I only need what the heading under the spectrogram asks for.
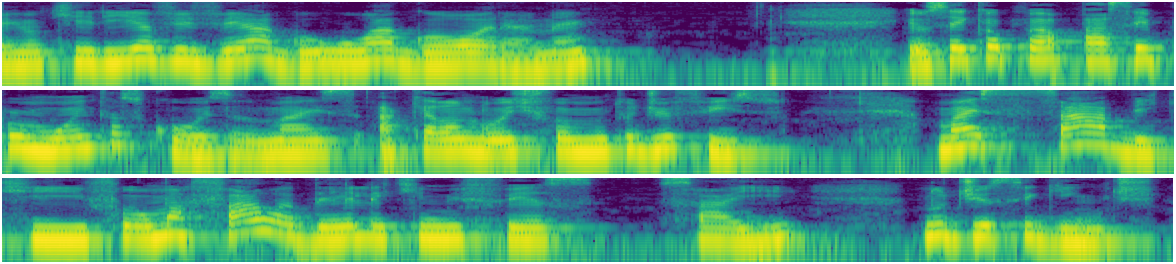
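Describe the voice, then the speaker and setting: A woman's voice: mid-range voice, dark tone. A Brazilian woman hosting her own channel, telling a personal story candidly and with emotion, speaking straight to her viewers. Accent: Brazilian Portuguese. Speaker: channel host.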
